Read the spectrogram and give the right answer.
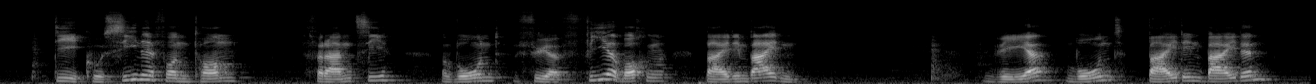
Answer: Franzi. Sie wohnt bei den beiden.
